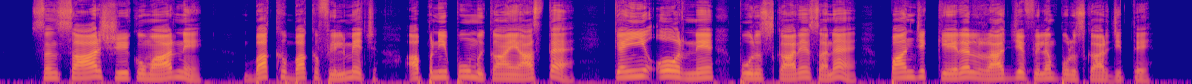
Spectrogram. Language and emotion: Dogri, neutral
